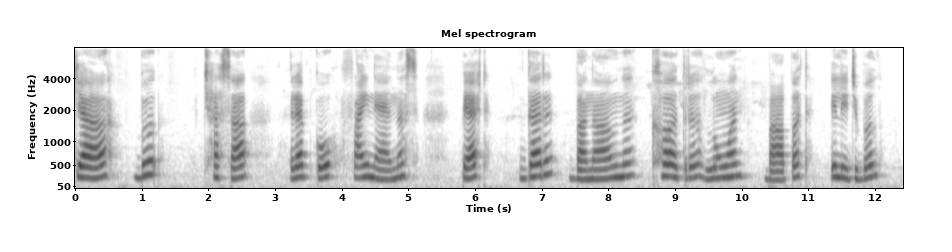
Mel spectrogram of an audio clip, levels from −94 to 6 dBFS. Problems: none marked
